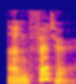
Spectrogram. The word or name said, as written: unfetter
